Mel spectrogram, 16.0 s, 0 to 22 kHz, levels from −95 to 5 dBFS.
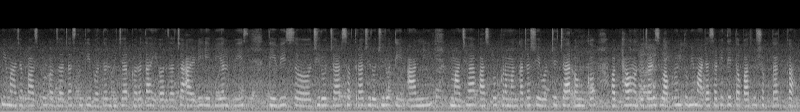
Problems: none marked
